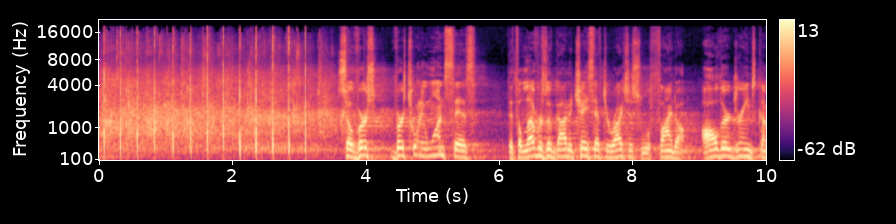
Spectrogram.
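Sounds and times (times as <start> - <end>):
audience clapping: 0.0 - 3.7
speech: 3.7 - 9.9.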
